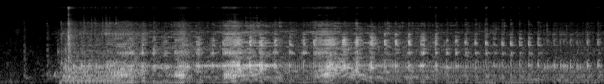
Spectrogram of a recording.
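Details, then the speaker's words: Two-stroke RC motorcycle that had spark and fuel but would not start, reassembled after crankshaft and stator teardown: catches after a second of cranking, settles to a loose popping idle; now starts easily, idles and revs fine; piston rings noisy. "เอาไปขี่แล้วเร่งใช้ได้ครับติดง่ายเดินเบาได้โช๊คใช้ได้ครับ"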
